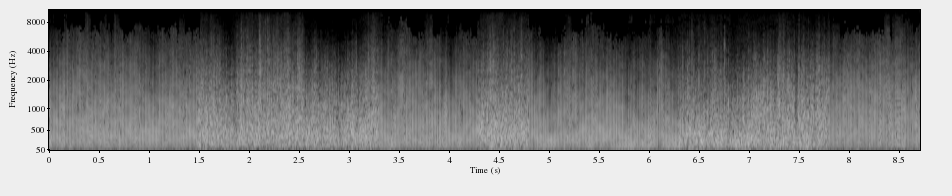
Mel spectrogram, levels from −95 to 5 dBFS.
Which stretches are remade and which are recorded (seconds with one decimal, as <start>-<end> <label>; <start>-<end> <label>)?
0.0-1.5 remade; 1.5-3.3 recorded; 3.3-4.3 remade; 4.3-4.8 recorded; 4.8-6.3 remade; 6.3-7.8 recorded; 7.8-8.7 remade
